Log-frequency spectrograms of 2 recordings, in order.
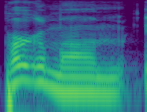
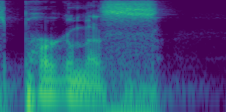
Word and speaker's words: Pergamon: Pergamon is the proper pronunciation of what we see in the King James as Pergamos.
